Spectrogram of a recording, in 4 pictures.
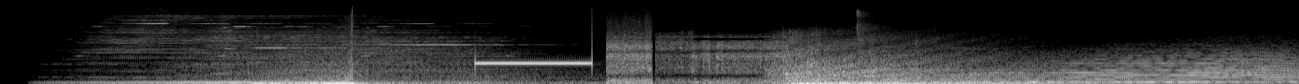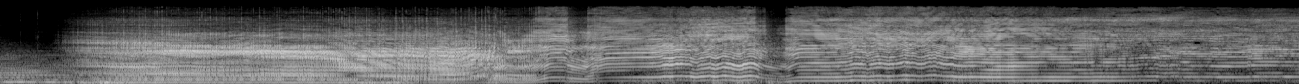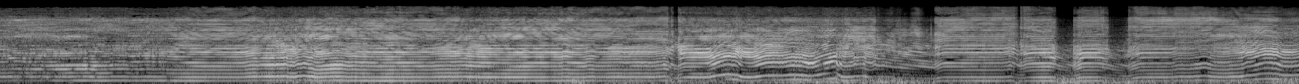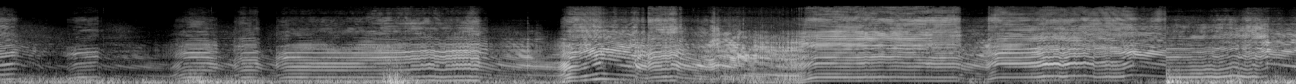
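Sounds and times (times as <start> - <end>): small two-stroke engine revving: 13.5 - 51.9.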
